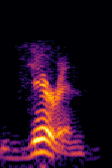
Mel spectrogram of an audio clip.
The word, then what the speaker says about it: Zirin: She goes to a David, I think it's pronounced Zirin, Z-I-R-I-N.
